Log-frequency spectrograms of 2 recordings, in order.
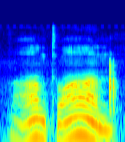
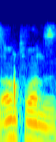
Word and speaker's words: Antoine: Antoine. I pronounced, ooh, queen h6, by the way, would have ended the game. I pronounced Antoine's name in the American way. French would be Antoine.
